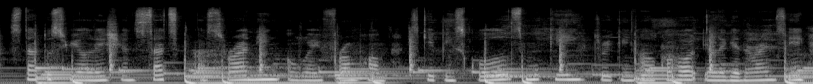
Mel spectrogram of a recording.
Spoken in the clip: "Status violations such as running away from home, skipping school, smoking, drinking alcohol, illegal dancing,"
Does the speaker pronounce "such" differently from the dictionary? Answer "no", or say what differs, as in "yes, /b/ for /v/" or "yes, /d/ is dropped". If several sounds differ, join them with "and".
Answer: yes, /s/ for /tʃ/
